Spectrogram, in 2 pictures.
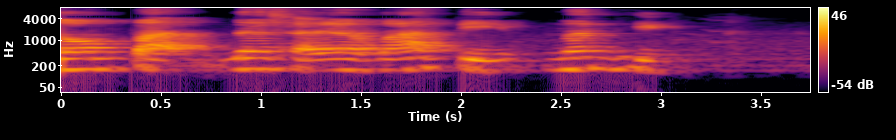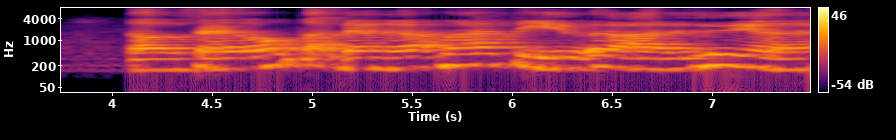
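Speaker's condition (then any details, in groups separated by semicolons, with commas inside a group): Cerebral palsy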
